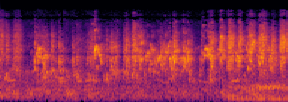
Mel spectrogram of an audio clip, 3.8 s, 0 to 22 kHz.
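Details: New hand-tame Australian pied budgerigar, recorded 17 February 2023, giving a dense, scratchy warble of fast chirps and squawky notes, continuous and busy throughout, in a small room.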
